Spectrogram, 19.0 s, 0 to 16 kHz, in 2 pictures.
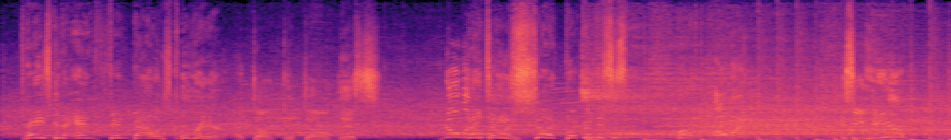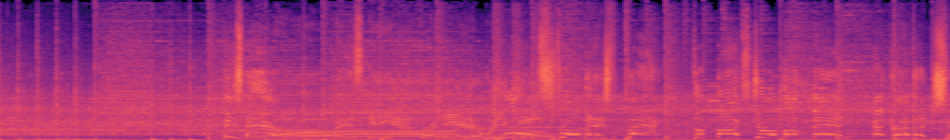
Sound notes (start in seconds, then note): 10.1 crowd cheering; 10.1 rock music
